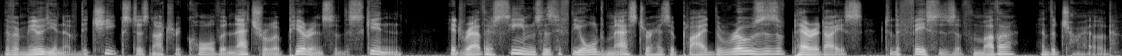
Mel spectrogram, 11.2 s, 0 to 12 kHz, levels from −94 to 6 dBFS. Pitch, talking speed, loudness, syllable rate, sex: 120 Hz, 200 wpm, -22 LUFS, 5.3 syllables/s, male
